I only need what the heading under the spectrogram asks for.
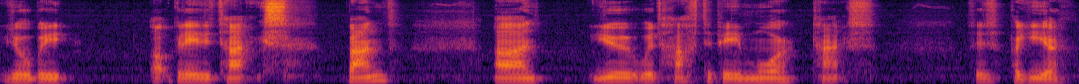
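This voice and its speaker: A man's voice: mid-range voice, level tone, drawn-out words, pauses often. A man giving a casual, opinionated monologue as a vlogger, rambling and colloquial, with some mild swearing.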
